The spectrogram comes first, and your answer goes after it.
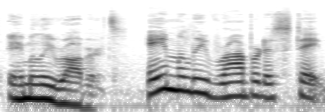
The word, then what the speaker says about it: Amalie Robert: okay so it's not a lot of people assume that it's a French pronunciation but they're both as American as apple pie and I have to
